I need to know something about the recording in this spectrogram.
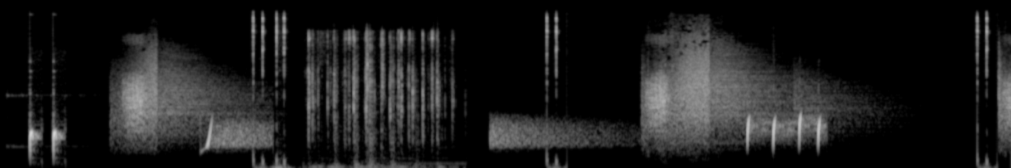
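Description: Animated interface sound effects: two quick pops, a swish, a rapid run of keyboard-typing clicks, then more swishes, four short rising blips and a click near the end.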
